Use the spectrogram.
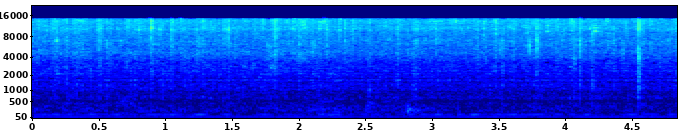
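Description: Onion frying in a pan, a steady dense crackling sizzle with tiny pops throughout, close and continuous with no talk.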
